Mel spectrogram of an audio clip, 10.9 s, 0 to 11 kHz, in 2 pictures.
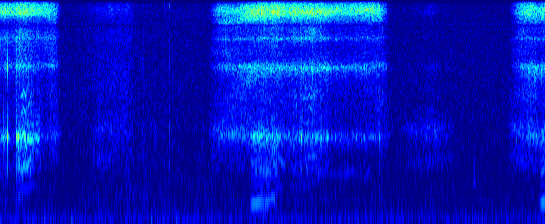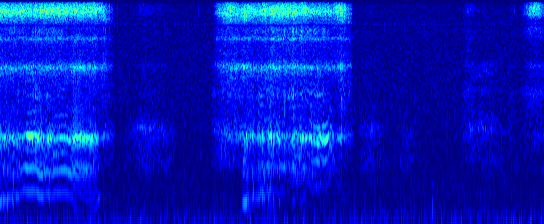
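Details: Sleeping and snoring: three long, rough, buzzing inhalations about 2.5 seconds apart, each followed by a quieter pause, steady snoring.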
